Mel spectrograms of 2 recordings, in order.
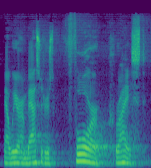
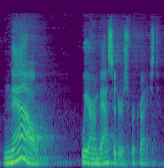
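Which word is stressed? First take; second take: ambassadors; now. First: The stress is on "ambassadors". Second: The stress is on "now".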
